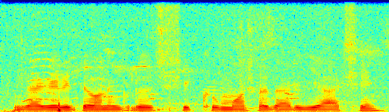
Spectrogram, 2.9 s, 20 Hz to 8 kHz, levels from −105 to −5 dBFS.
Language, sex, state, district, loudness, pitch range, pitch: Bengali, male, West Bengal, Cooch Behar, -17 LUFS, 115-125 Hz, 115 Hz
